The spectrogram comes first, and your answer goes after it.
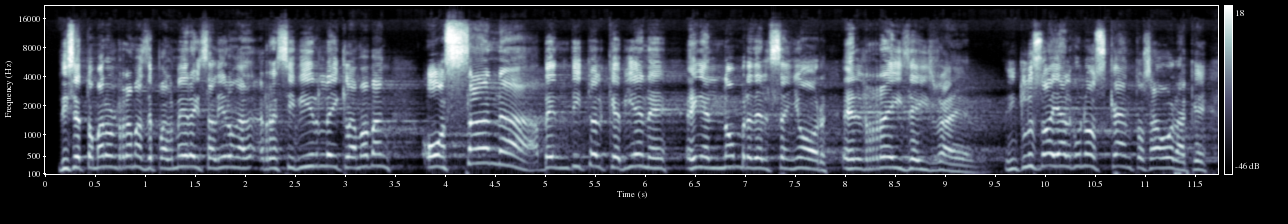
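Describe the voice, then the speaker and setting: A man preaching a sermon as pastor, teaching earnestly with frequent restarts and slowly stretched words. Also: extremely high pitch, a bit bright. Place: church hall. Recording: long reverb of a hall.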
